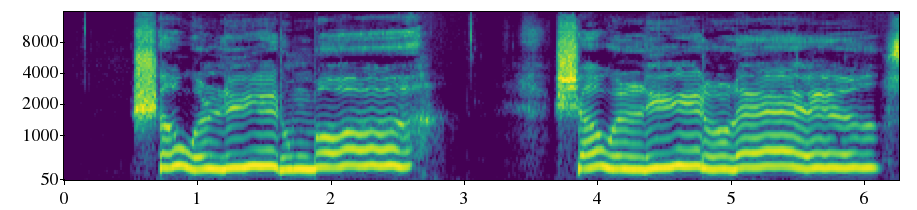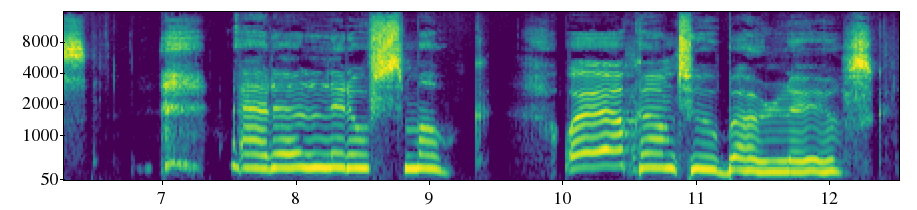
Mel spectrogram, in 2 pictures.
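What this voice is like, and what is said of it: Sung impression of a singer. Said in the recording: “A little sing ... If you're going to sing, you should sing right up ... Cher impression ... your Cher impression”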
